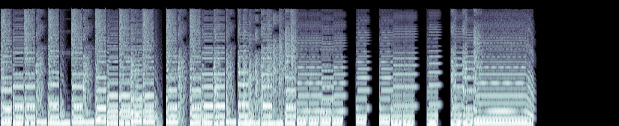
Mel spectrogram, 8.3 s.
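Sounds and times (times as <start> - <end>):
8-bit dance music: 0.0 - 7.2.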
